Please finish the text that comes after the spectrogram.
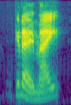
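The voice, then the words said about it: Put-on Australian accent. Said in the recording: “say g'day, mate, in an Australian accent”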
